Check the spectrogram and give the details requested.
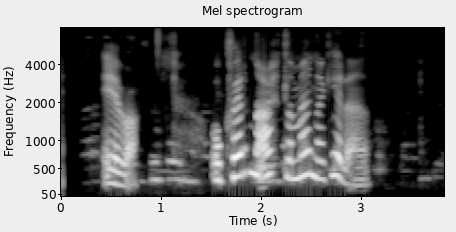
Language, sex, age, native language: Icelandic, female, 13, Icelandic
